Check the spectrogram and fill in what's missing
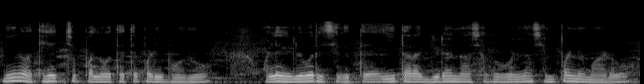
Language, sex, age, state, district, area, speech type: Kannada, male, 30-45, Karnataka, Bangalore Urban, urban, spontaneous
